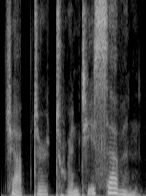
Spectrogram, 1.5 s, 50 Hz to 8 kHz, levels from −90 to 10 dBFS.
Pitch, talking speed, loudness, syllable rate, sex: 145 Hz, 125 wpm, -22 LUFS, 4.5 syllables/s, female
